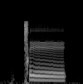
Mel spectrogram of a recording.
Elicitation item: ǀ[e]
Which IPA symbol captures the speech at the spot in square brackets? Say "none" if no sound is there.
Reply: e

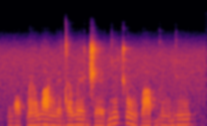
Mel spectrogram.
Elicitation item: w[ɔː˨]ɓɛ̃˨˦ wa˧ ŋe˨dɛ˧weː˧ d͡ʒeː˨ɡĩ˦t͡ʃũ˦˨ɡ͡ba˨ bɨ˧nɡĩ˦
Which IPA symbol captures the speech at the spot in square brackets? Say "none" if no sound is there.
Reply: ɔ˨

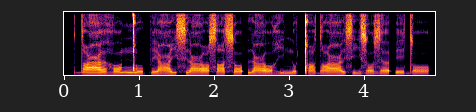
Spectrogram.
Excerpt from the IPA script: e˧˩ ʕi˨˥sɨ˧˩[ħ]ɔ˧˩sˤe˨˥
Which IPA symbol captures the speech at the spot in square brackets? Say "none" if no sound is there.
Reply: ʕ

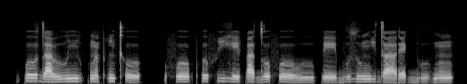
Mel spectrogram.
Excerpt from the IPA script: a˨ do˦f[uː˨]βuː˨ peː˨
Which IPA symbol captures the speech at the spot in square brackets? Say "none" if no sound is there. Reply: oː˨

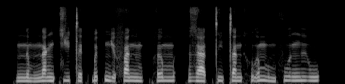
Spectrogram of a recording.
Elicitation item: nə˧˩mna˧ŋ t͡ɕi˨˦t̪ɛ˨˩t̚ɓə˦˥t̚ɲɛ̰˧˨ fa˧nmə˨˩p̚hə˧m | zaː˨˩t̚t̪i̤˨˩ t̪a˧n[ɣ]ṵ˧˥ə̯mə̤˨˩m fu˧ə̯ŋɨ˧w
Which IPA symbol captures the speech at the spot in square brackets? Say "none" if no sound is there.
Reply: h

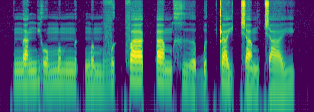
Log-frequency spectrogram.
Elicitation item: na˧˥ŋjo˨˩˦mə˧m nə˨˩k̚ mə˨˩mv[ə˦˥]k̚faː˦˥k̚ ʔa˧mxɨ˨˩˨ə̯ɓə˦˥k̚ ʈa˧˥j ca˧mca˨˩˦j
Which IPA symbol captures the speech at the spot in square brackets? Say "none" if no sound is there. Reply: ə˦˥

